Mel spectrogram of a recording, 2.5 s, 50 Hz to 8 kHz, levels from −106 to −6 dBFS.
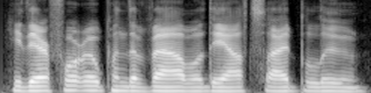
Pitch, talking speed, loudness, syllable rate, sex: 130 Hz, 220 wpm, -17 LUFS, 7.6 syllables/s, male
